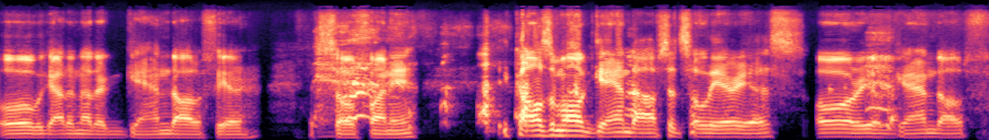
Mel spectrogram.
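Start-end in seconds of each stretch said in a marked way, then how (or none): 0.0-2.0 put-on sarcastic tone. Describing a streamer's reaction to certain opponents, quoting him: mimicking a sarcastic streamer. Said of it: "he's kind of sarcastic and funny".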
